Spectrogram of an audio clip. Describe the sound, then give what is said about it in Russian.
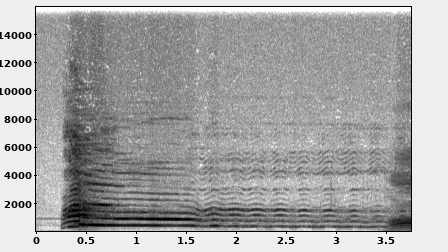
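A person imitating a dog howling at the moon in a radio play: one long, loud howl that rises sharply, then holds a steady pitch and slowly fades, with a second howl starting at the end. “может быть, нам сделать так, как мы лаем на луну?”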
